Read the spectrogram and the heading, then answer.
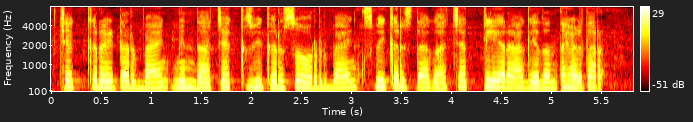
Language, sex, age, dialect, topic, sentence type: Kannada, female, 31-35, Dharwad Kannada, banking, statement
